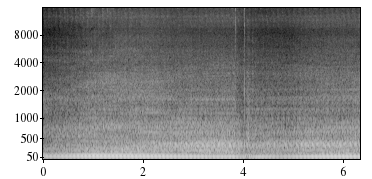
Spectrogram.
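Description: JLG 600A boom lift's engine running at a steady idle, with a single click about four seconds in and a brief dip in level.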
